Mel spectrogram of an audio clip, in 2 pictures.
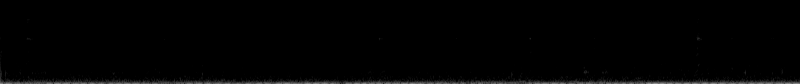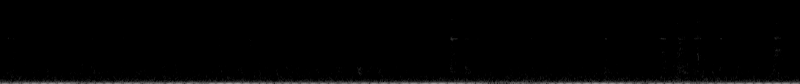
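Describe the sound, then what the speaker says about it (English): A Kakimori pen nib scratches steadily across paper in continuous close strokes, with brief pauses between words and no talking. "Now let's do some live writing. I'm using my ink miser here, and we can start with the Kakimori pen nib."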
